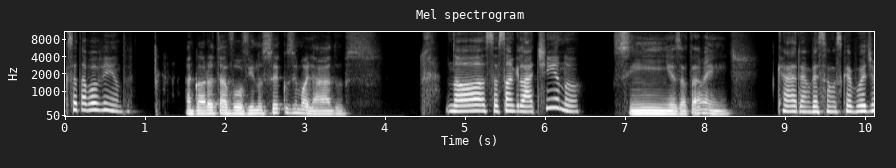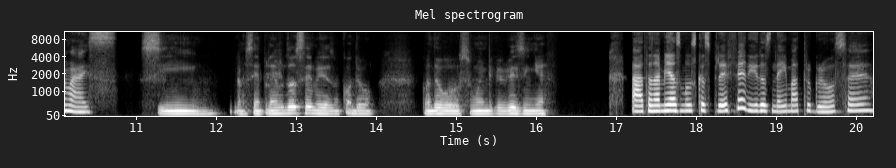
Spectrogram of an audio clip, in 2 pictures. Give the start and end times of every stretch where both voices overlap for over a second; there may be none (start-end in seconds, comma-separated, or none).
none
